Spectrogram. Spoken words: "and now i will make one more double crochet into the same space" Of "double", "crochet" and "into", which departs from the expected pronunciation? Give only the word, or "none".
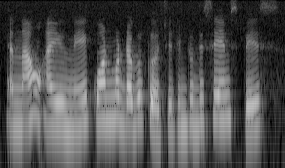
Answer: crochet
